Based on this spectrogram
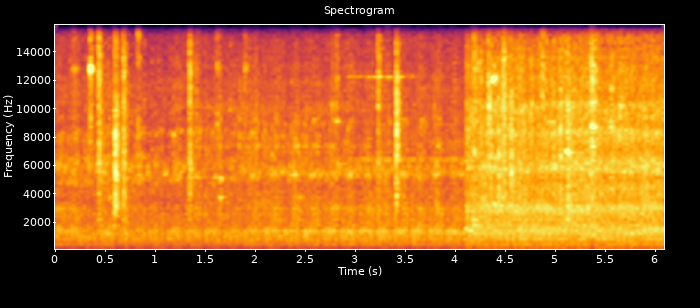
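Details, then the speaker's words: Boiler after circulator pump turned right way up and new burner motor fitted to cure whining; steady, even burner roar stepping up slightly, no whine or rattle, now quiet. "put a new burner motor in there for now it's quiet here"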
